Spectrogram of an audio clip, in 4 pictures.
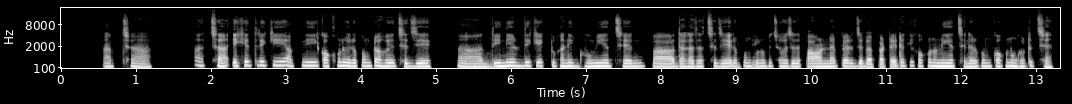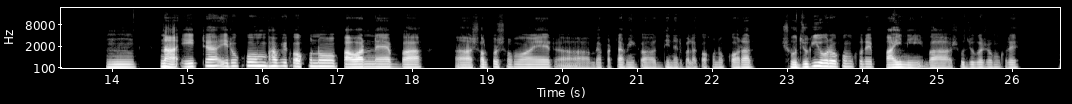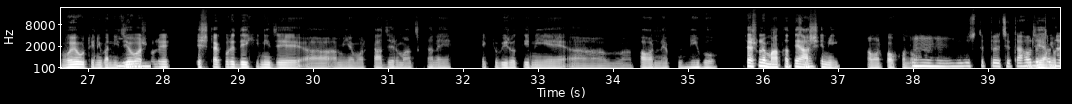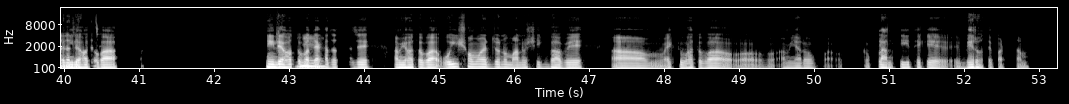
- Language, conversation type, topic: Bengali, advice, ঘুমের ঘাটতি এবং ক্রমাগত অতিরিক্ত উদ্বেগ সম্পর্কে আপনি কেমন অনুভব করছেন?
- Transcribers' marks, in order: other background noise; unintelligible speech; unintelligible speech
